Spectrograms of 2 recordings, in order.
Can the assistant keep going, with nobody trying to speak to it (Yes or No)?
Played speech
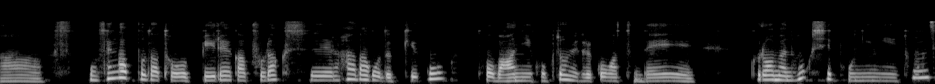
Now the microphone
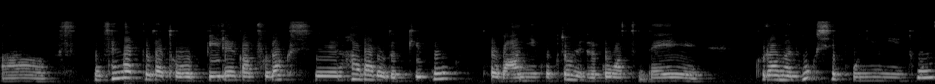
Yes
